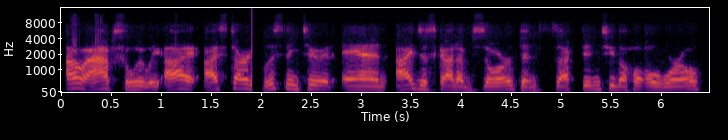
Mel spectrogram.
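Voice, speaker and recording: A woman's voice: low voice, fairly even intonation, moderate pace, darkish tone, no room sound. A woman co-hosting a podcast in casual, emphatic chat, recorded on a slightly dull, dry microphone. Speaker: podcast co-host.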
